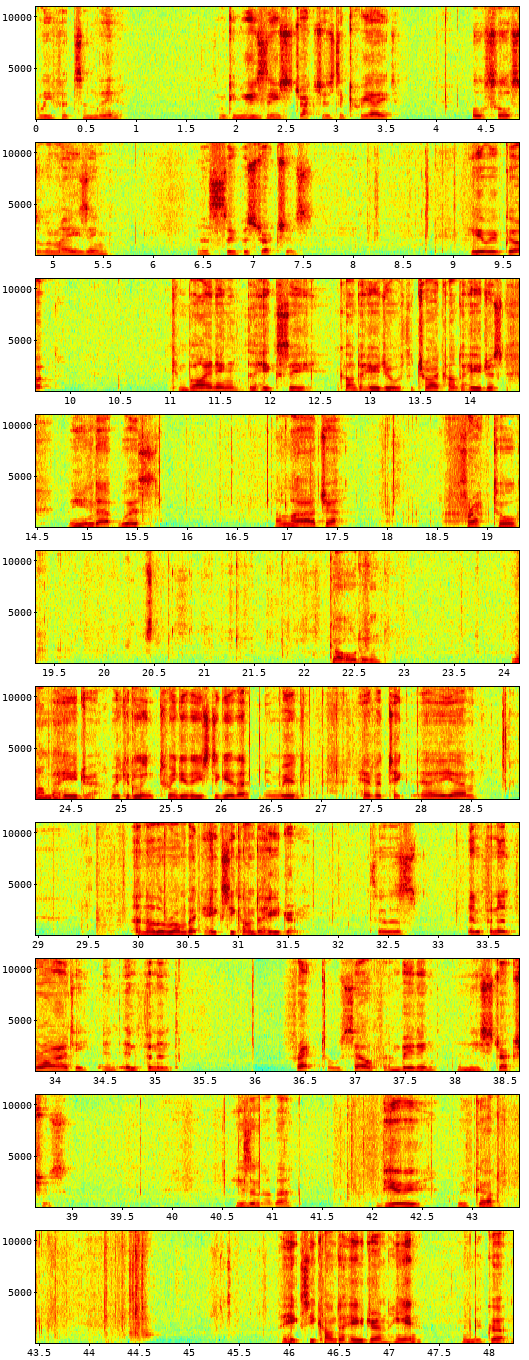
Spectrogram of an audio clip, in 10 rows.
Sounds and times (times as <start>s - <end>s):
Speech: 0.0s - 1.0s, 1.8s - 3.7s, 4.3s - 5.6s, 6.4s - 7.7s, 9.2s - 10.0s, 11.0s - 15.8s, 16.8s - 17.7s, 18.6s - 19.5s, 22.2s - 22.9s, 24.0s - 28.6s, 29.9s - 35.3s, 36.3s - 39.0s, 40.6s - 41.3s, 42.0s - 43.4s, 45.9s - 48.2s
Inside, small room: 0.0s - 48.2s.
